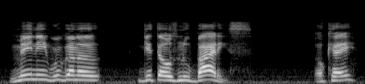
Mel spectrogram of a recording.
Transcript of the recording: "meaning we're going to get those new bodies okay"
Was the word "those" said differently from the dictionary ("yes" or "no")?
no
